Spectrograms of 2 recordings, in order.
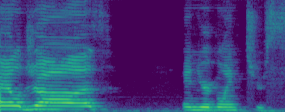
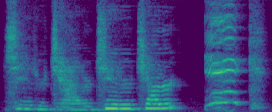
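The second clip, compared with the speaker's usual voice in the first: chattering monkey, squeaking high on eek; monkey chitter ending in a high squeak; silly monkey chatter; 6 semitones higher than usual. Shown as a demonstration. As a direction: play a silly little monkey. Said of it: "Your turn".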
